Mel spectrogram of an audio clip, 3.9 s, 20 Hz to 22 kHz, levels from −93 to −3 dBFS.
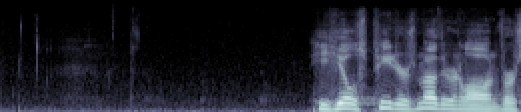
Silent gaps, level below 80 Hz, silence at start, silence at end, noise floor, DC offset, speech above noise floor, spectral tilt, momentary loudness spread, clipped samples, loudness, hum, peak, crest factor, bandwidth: none; -54 dBFS; 2.35 s; 0 s; -56 dBFS; under 0.1%; 35 dB; -7 dB/octave; 5 LU; under 0.1%; -22 LUFS; none; -8 dBFS; 18 dB; 14.5 kHz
